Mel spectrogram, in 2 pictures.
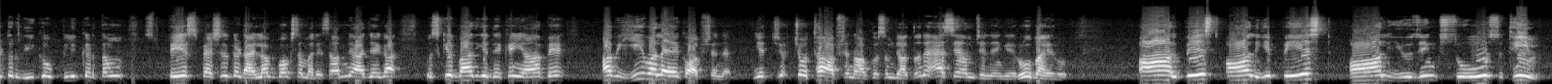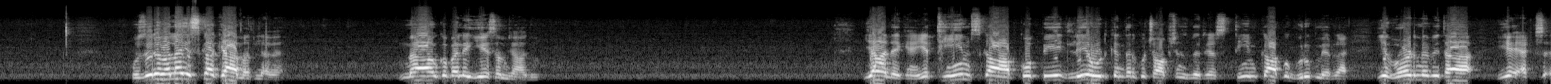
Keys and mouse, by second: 3.3-4.5 drag, 20.7-21.9 drag, 22.2-23.3 drag.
